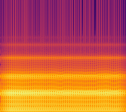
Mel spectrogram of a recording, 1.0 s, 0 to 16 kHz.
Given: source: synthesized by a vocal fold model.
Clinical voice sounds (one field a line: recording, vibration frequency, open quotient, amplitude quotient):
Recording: sustained vowel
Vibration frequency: 70 Hz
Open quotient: 0.5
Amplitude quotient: 1.3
